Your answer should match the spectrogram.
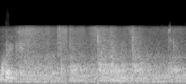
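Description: Otis hydraulic elevator running steadily as the car rises, with a few light clicks as the alarm button is pressed. No proper alarm bell sounds: the car's alarm is not working.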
